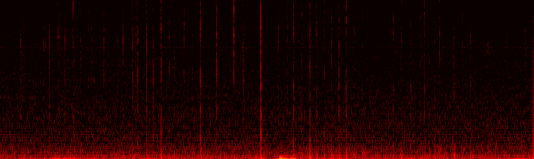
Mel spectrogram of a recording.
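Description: A small cream-colored plastic squeeze tube of hand cream is held in the hands and tapped and clicked with the fingernails. Quiet, irregular light clicks and taps patter along with very short, dry decay over a low rumble, with a couple of slightly louder knocks.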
